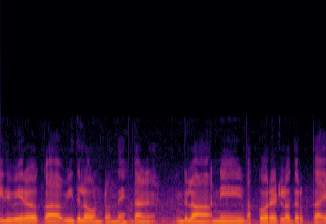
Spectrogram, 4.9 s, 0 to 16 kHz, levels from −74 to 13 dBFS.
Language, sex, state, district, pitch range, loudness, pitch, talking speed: Telugu, male, Telangana, Karimnagar, 105-110 Hz, -15 LUFS, 110 Hz, 135 wpm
